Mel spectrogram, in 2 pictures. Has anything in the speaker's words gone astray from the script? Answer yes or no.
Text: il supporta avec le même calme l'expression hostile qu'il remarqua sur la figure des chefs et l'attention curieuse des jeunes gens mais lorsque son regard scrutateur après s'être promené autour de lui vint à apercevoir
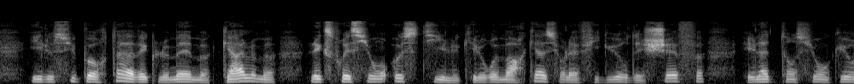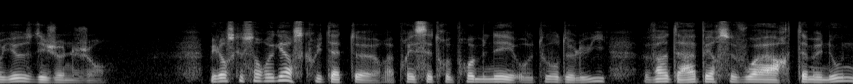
no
